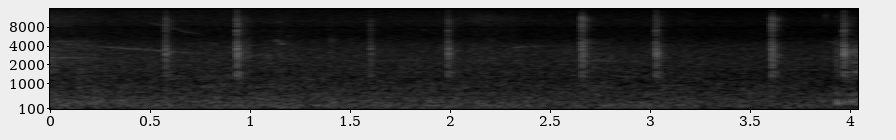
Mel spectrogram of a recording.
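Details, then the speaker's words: Motorcycle starter system bench demo with 12 V battery, ignition switched off: only sharp starter-button clicks, about eight in four seconds, no solenoid clunk; normal, the solenoid stays silent without ignition. "only clicking we hear is in this button here you don't hear any clicking from the start or solo note"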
